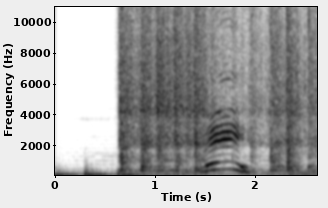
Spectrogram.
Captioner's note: frantic knocking on a door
